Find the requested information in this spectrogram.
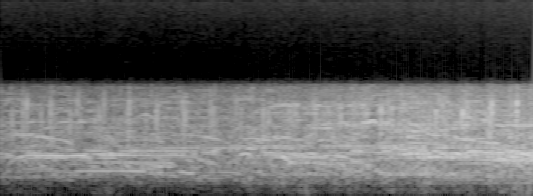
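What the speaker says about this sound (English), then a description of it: "good supportive crowd for Mercyhurst" A crowd at a college football stadium roars and cheers for the home team, a broad, distant swell of voices that grows gradually louder, heard through a narrow broadcast-quality channel.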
